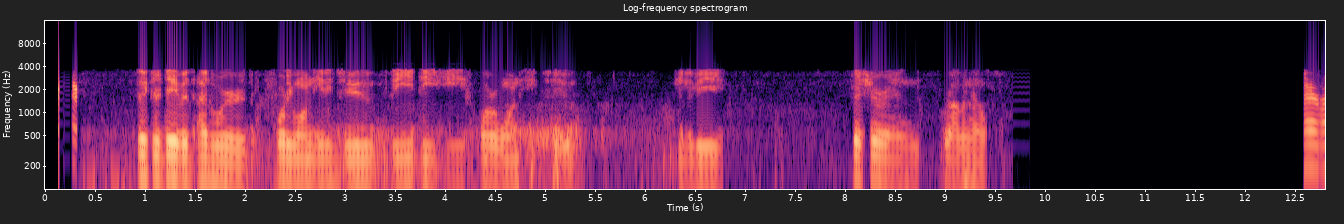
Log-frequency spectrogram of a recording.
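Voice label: Police Southeast District Dispatch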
